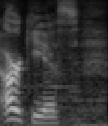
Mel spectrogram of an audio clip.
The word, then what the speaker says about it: Arceus: pronunciation uh because of the the name arse within it and british people were having a laugh about it being so close to ass so they said oh we're gonna we're gonna rework the pronunciation and make it arceus and it works out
